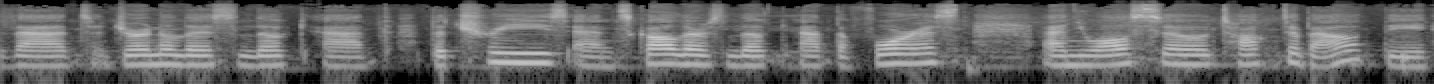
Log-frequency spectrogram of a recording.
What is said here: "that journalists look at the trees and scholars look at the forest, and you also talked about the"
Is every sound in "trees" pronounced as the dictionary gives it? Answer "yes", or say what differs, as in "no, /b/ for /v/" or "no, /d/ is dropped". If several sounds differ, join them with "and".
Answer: yes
